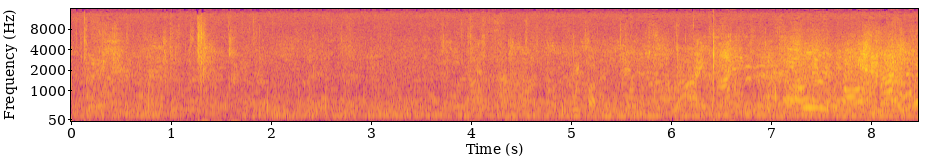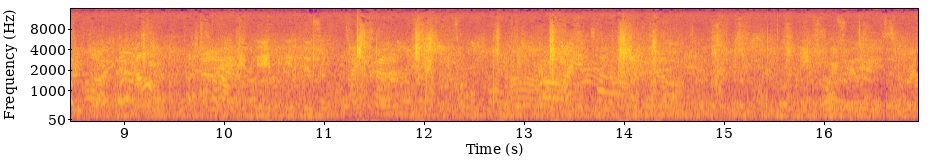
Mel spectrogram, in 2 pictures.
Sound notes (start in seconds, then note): 6.1 overlapping chatter; 6.1 slow drum playing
